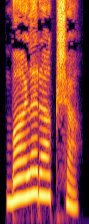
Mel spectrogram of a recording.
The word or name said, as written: ಬಲರಕ್ಕಸಿ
